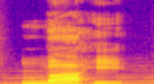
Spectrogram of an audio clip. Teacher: this glyph was pronounced ‘ngqaahi’ with a prenasalized uvular stop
